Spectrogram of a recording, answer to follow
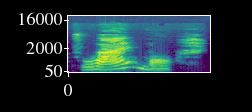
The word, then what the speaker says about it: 부활: 정답은 부활입니다. 복활 아닙니다. 다시부, 살활. 한번 행하여지지 않게 된 것을 다시 하게 되는 걸 우리가 부활, 교회에서 많이 쓰는 부활절인데요.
